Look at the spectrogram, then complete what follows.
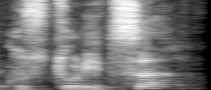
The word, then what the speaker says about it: Kusturica: Este filme ganhou a Palma de Ouro em 95, o Underground, do Emir Kusturica, que já me disseram que se pronuncia Kusturica, esdrúxula e tse em vez do c.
